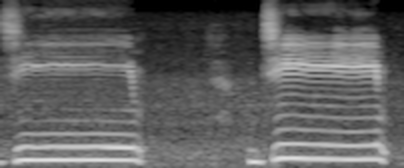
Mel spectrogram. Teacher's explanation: وسط زبان بالمقابل اوپر تالو سے لگے تو جیم ادا ہوگا. لیکن ہم اپنی زبان میں بولتے ہیں جو زبان کا بیچ والا حصہ اوپر بیچ کے تالو سے لگے تو جیم ادا ہوتا ہے.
